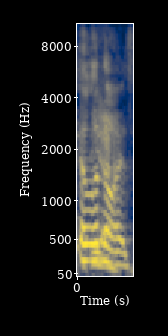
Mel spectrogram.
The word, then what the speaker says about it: Illinois: Illinois. Oh, it doesn't have an S at the end. Illinois. You don't pronounce the S, it's silent.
